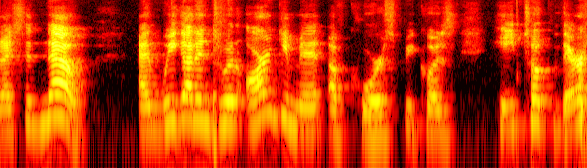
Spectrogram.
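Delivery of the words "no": firm no. Retold or imitated. Retold argument, final refusal.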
